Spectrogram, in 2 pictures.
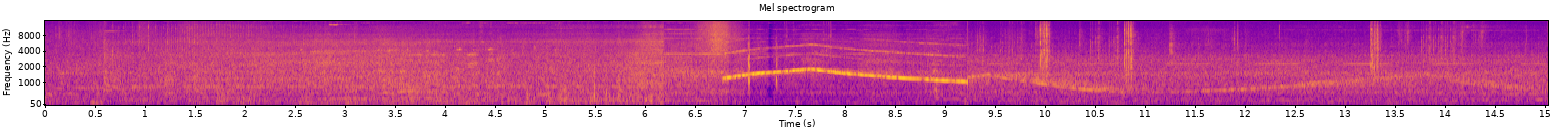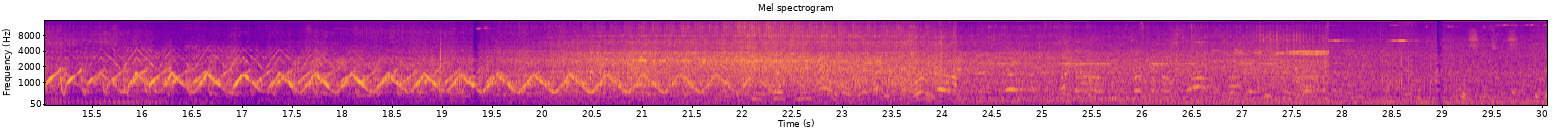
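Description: Police siren sounding over street traffic noise. About seven seconds in it starts as a slow wail rising and falling in pitch, then about fifteen seconds in it switches to a fast yelp that lasts about nine seconds.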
